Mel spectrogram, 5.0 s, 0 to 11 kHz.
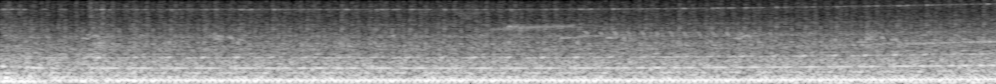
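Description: A tractor engine idles in Farming Simulator 2013 during a sugar beet harvest, a steady low hum with an unchanging tone at moderate level throughout.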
